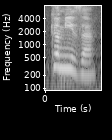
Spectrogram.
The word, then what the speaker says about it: camisa: Qual é a sílaba tônica de invisível? Invisível. Isso aqui é uma paroxítona.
